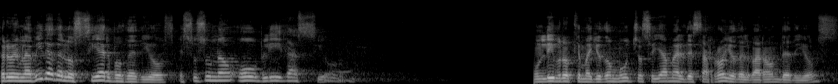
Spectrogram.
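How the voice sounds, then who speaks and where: Lively in intonation, a man with a fairly high pitch talks at a moderate pace in a normal speaking voice. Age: 60s. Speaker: pastor. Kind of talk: sermon.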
